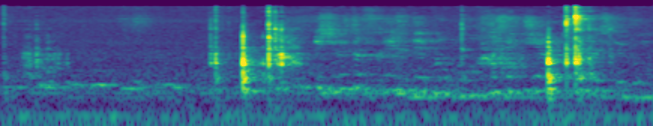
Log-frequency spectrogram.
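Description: Metal teaspoon stirring hot chocolate in a cup, clinking sharply against the cup's side in two short runs: a few clinks about a second and a half in and a couple more near the end.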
